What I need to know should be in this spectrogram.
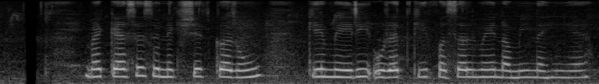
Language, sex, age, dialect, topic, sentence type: Hindi, female, 18-24, Awadhi Bundeli, agriculture, question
